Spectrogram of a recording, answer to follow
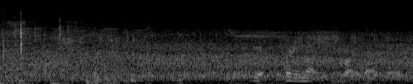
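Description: Steady rush of a small creek flowing, with a sharp click about a quarter second in.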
